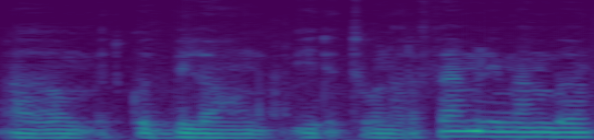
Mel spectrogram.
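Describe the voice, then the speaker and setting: The speech moves at a moderate pace with light background noise. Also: man. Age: 20s. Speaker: smallholder farmer. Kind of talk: prepared statement to camera. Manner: hesitant, many fillers. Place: home room. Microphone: webcam.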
